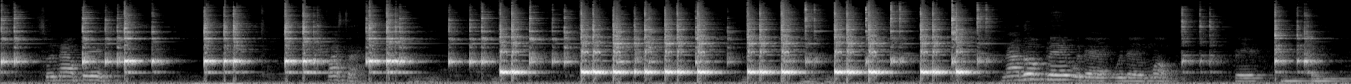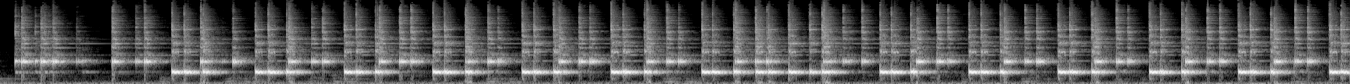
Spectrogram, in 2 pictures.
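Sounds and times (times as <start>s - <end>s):
two bells of different pitch ringing alternately: 0.0s - 10.1s, 11.8s - 27.0s
speech: 0.4s - 1.4s, 3.3s - 4.4s, 10.1s - 11.8s, 12.4s - 13.7s.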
